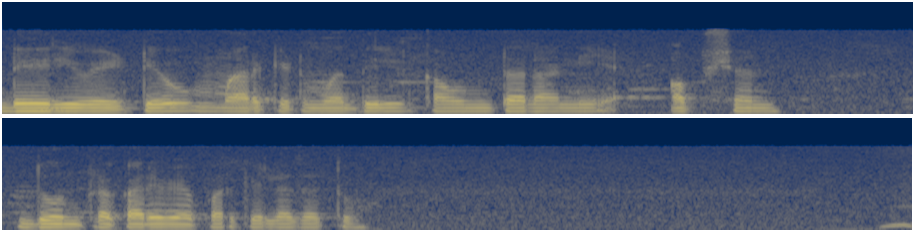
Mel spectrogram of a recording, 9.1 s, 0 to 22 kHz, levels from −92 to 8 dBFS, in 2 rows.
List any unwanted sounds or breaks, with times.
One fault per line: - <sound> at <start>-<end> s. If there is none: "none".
none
